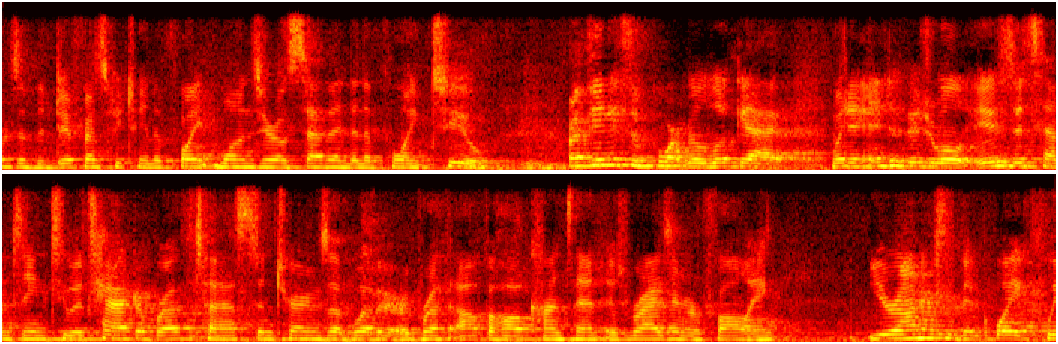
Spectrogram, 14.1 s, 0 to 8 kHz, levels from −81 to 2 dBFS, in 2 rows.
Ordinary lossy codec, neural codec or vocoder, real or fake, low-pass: Opus, 64 kbps; codec, 16 kHz, 2 kbps, X-Codec, HuBERT features, trained on balanced general audio; fake; 7.2 kHz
